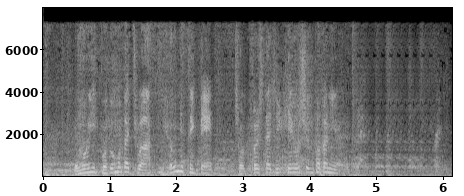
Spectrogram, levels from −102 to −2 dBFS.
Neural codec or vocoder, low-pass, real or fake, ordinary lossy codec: codec, 16 kHz, 1.1 kbps, Voila-Tokenizer; none; fake; none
